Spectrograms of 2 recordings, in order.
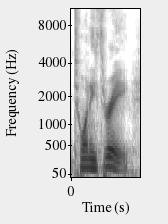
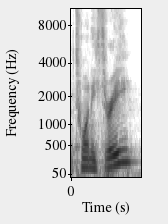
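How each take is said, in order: First: "Twenty-three." falling at the end, as a statement; matter-of-fact "Twenty-three.", dropped at the end; firm restatement. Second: "Twenty-three?" rising at the end, as a question; tentative "Twenty-three?", lifted at the end. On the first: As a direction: repeat "Twenty-three." flatly downward, settling it. Repeating the number after blank look. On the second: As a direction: ask "Twenty-three?" with an upward lilt. Telling a non-English speaker a number. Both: Retold or imitated.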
